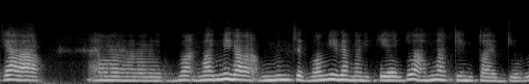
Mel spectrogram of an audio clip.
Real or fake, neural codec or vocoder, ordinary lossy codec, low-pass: fake; codec, 16 kHz, 0.5 kbps, FreqCodec, smaller model; none; none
